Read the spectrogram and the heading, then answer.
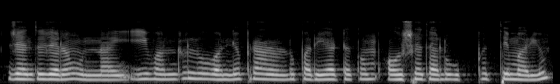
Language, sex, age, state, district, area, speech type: Telugu, female, 18-30, Andhra Pradesh, Krishna, urban, spontaneous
